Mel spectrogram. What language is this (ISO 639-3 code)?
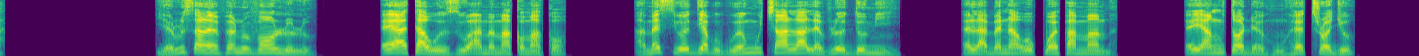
ewe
